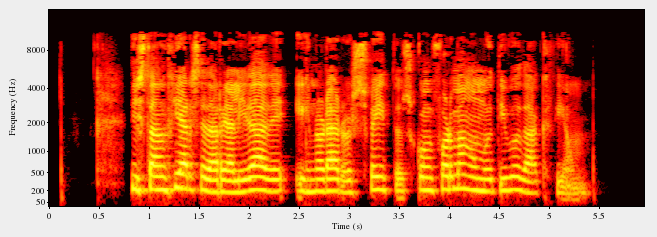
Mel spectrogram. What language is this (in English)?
Galician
